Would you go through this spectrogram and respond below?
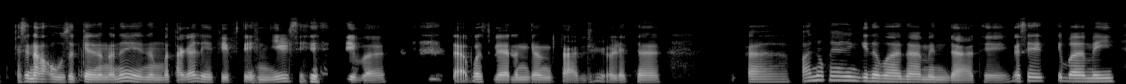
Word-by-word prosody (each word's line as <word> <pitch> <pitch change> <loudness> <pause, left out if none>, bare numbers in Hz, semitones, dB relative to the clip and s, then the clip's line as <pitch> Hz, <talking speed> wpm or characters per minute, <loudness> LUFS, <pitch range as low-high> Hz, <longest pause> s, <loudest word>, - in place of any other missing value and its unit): kasi 145 - +1
nakausad 120 -4 +3
ka - - +4
ng 110 0 +3
ano, 150 - +1
eh, 140 -6 +2
ng 110 -1 -1
matagal, 110 +5 +1
eh, 115 -3 -1
15 110 0 -1
years, 135 +5 +1
eh, - - +2 0.3
di 115 -3 +4
ba? 100 +1 -2 0.7
Tapos 125 -1 +3
meron 110 0 +2
kang 110 -1 0
tag - - -1 0.2
ulit 105 - -3
na, 105 0 +1 0.9
ah, 120 0 -3
paano 185 +6 -2
kaya 195 -2 -1
yung 180 -2 -2
ginawa 145 -4 +2
namin 115 -3 +1
dati? 105 +1 -2
Kasi 165 +3 0
di 165 - -7
ba 145 -1 +4
may 145 +1 +1
120 Hz, 165 wpm, -27 LUFS, 110-145 Hz, 0.9 s, ka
